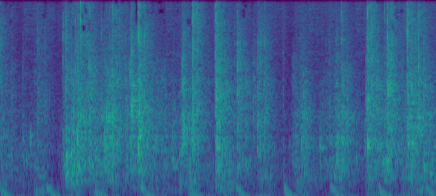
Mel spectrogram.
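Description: Metallic anti-static shielding bag crinkling and crackling as it is unfolded and pulled open by hand, in a dense run of small crackles.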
